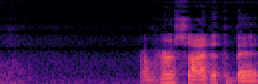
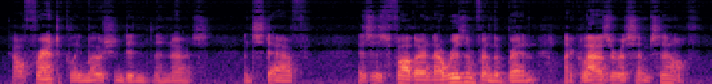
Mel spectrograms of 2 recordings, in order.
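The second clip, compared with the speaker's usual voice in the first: ordinary delivery, nothing marked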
